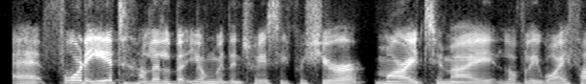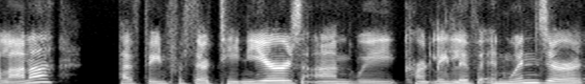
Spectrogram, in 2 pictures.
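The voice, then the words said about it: Irish accent. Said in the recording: “I know it sounds like we have an Irish accent, but it is real.”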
